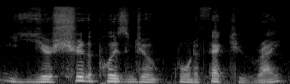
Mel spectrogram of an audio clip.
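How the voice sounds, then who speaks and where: A man's voice: mid-range voice, normal speed, breathy edge, close to an everyday voice. A man voicing an earnest, friendly young female unicorn pony in a fan fiction reading.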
